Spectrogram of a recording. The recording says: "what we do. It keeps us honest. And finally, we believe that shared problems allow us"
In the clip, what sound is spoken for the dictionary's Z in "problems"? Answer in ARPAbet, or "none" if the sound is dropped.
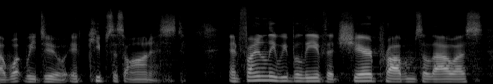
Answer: Z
